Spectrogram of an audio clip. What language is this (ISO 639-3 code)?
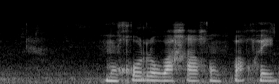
tsn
